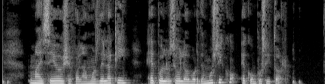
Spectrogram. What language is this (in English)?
Galician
